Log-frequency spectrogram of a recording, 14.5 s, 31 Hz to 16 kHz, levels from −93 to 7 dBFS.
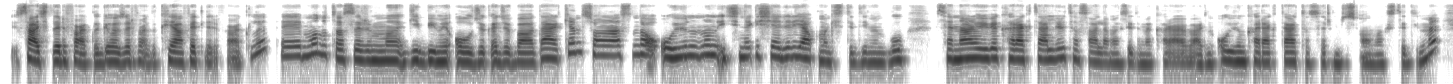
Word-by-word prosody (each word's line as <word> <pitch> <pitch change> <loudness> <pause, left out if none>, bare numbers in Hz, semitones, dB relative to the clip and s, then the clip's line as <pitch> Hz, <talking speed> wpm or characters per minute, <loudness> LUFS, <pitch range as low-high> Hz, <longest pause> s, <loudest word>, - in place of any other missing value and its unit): saçları 175 -1 +5
farklı, 150 -3 0
gözleri 165 +1 0
farklı, 145 -4 -7
kıyafetleri 165 0 0
farklı. 340 - -4
Eee, 245 +1 0
moda 275 +3 -1
tasarımı 185 -5 +1
gibi 175 0 +1
mi 170 0 +3
olacak 160 -1 0
acaba 160 -1 +1
derken 215 +10 +2
sonra 265 -5 +2
aslında 275 +2 +1
oyunun 250 +5 +2
içindeki 230 +2 -2
şeyleri 230 0 0
yapmak 205 -7 +2
istediğimi, 155 0 -6
bu 190 +2 -1 0.3
senaryoyu 210 0 +4
ve 215 0 +3
karakterleri 200 +1 +2
tasarlamak 165 -7 -5
istediğime 145 -1 -7
karar 75 - -4
verdim, 140 - -4
oyun 170 -1 +1
karakter 165 0 -1
tasarımcısı 150 -1 -7
olmak 140 -1 -6
istediğime. 160 - -2
175 Hz, 140 wpm, -25 LUFS, 160-215 Hz, 0.3 s, saçları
